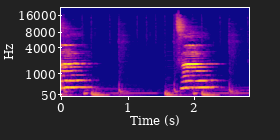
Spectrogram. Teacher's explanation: Z is the affricative and unaspirated sound. The first thing you need to do when you pronounce Z is pressing the back of the upper teeth with the tongue tip.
